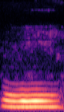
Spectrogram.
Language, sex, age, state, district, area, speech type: Punjabi, female, 60+, Punjab, Fazilka, rural, read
